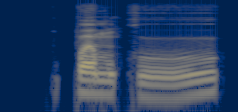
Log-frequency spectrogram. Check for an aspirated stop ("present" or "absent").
absent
